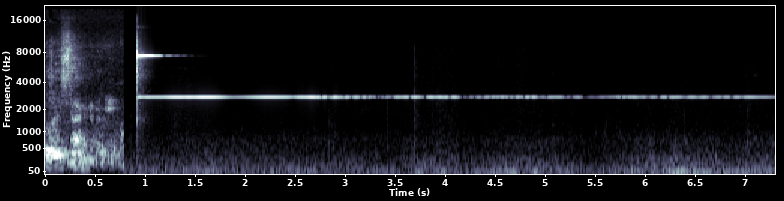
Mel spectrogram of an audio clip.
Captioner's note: harmonizer ringing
